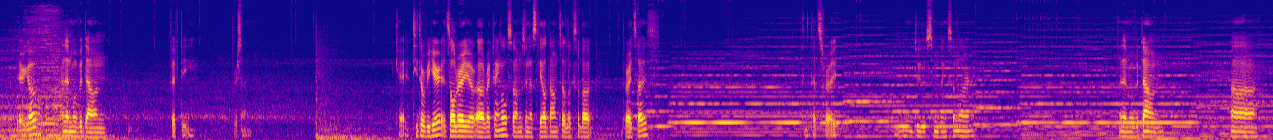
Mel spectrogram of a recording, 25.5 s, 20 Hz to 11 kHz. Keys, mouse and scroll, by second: 2.7 KP_0, 3.2 click, 4.2 KP_5, 4.8 click, 11.4-12.9 typing, 12.3 click, 13.3 click, 18.8 KP_1, 20.3 click, 23.7 KP_0.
